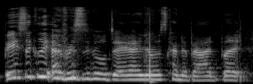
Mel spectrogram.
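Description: A woman's voice: a little high, expressive, rapid-fire, a little hiss or hum. A young woman vlogging at home, chatting casually about her shopping haul, with lots of "like" and little giggly asides.

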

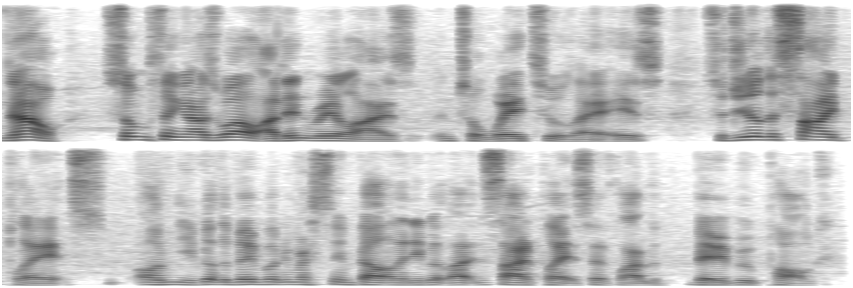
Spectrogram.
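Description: A man co-hosting a casual game stream, calling wrestling matches with excitable play-by-play and dry jokes. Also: mid-range voice, fast, hardly any pauses. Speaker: co-host and wrestling commentator.

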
